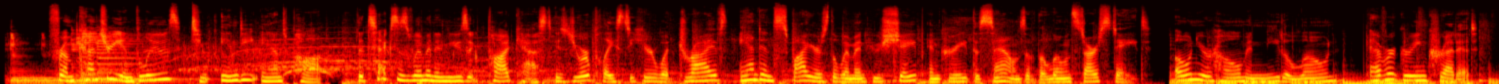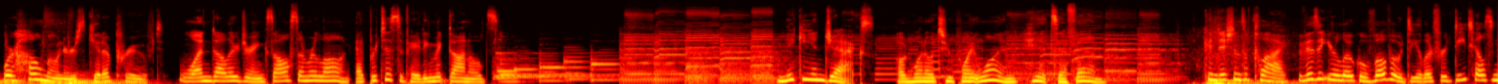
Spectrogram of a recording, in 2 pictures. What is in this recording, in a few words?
Promos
